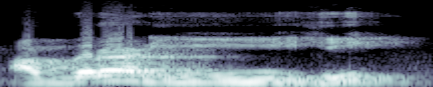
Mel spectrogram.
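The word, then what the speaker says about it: अग्रणीः: यहां पर दो शब्द है अग्रणीह और ग्रामणीह। ग्रामणी का ग आगे आने के कारण अग्रणी का जो विसर्ग है इसका र होता है।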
